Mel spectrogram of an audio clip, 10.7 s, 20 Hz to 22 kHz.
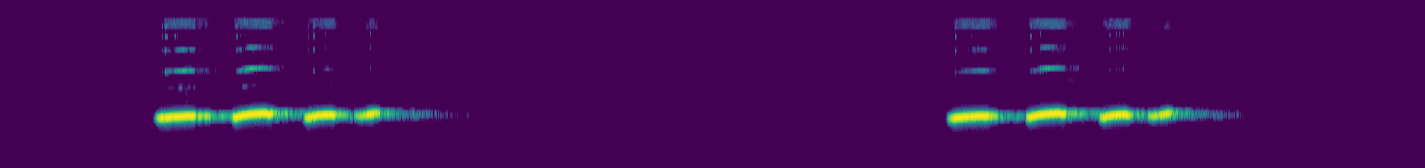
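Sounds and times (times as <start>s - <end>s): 
tinamou whistled call: 1.2s - 3.5s, 7.1s - 9.5s.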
